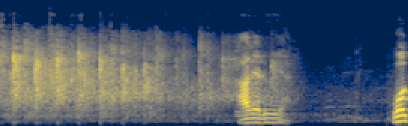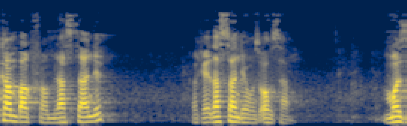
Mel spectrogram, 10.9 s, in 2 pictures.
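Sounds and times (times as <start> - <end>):
group hand clapping: 0.0 - 4.0
speech: 3.2 - 4.0, 5.3 - 7.0, 8.0 - 9.5, 10.6 - 10.8.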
